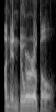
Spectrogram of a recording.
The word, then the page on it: unendurable: American English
